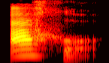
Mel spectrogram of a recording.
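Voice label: "ajo", Spanish, female; mekanta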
